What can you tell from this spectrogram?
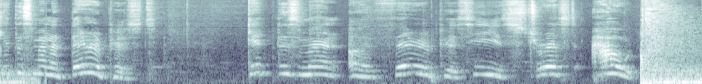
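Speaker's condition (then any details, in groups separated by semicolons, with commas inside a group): No condition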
